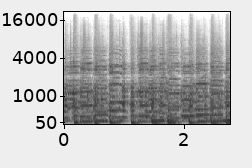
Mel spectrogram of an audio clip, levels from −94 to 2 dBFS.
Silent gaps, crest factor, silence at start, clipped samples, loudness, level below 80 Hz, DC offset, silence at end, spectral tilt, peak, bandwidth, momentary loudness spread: none; 14 dB; 0 s; under 0.1%; -21 LUFS; -30 dBFS; under 0.1%; 0 s; -5.5 dB/octave; -6 dBFS; 19.5 kHz; 2 LU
